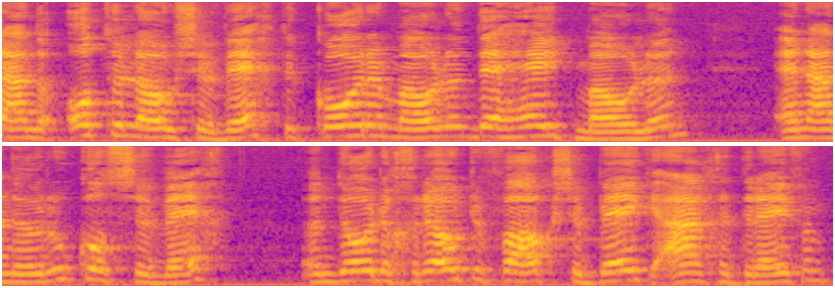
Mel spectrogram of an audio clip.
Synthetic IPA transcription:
aːndəʔɔtəlowzəʋɛχdəkoːɾəmowləndəɦejtmowlən | ʔɛnaːndərukəlˠsəʋɛχ | əndʊːɹdəχrowtəvɑlˠksəbejkaːnχədrejvən

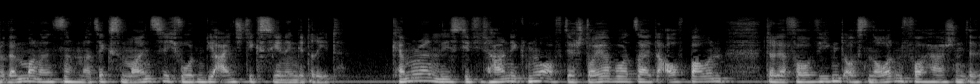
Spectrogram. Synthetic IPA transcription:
ovɛmbɐnɔʏnt͡senɦʊndɐtz̥ɛksʊn̩tnɔʏnt͡sɪçv̥ʊɐdn̩diːʔa̰ɪnʃtiːkst͡seːnənɡədʁeːt | kʰɛməʁʊnliːsd̥iːtʰitʰaːnɪknuːɐaʊfd̥eːɐʃtɔʏɐbɔɐtz̥aɪtə̰ʔa̰ʊfb̥aʊən | d̥aːdeːɐfoːɐviːɡŋ̩taʊsnɔɐdn̩foːɐɦɛɐʃn̩də

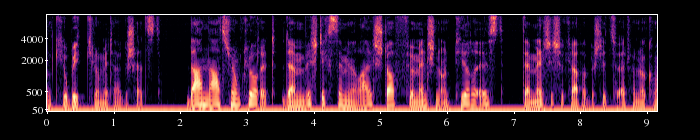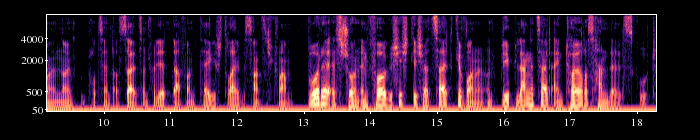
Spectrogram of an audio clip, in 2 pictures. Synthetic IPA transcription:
n̩kʰibikkʰːilomeːtʰɐɡəʃɛt͡st | d̥aːnaːt͡siʊmkʰloʁɪt | d̥eːɐvɪçtɪçstəmɪnəʁaːlʃtɔfːyːɐmɛnʃn̩ʔʊ̰ntʰːiːʁə̰ʔɪst | d̥eːɐmɛnʃlɪçəkʰœɐpɐbəʃteːtt͡suʔɛ̰tv̥aːnʊlkʰɔmanɔʏnpʁ̥ot͡sɛnta̰ʊfsz̥alt͡sʊ̰ntfɛɐliːɐt̚d̥afɔntʰɛːɡlɪçd̥ʁaɪbɪst͡sv̥ant͡sɪçɡ̥ʁam | vʊɐɾəʔɛ̰sʃoːnʔɪ̰nfoːɐɡəʃɪçtʰlɪçɐt͡saɪtɡ̥əvɔnənʔʊ̰ntb̥liːplaŋət͡saɪta̰ɪntʰɔʏʁəshandl̩sɡ̥ṵːt

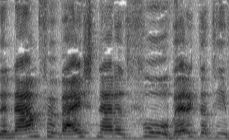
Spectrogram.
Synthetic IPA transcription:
ənaːmfərʋɛjstnaːrɦətfoːʋɛrk̚dɑtɦi

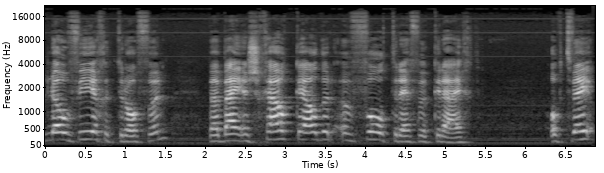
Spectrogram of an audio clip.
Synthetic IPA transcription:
tlowvɪːχətrɔfən | ʋaːrbɛjənsχɛlˠkɛlˠdərənv̥ɔlˠtrɛfəkrɛjχt | ɔptʋej

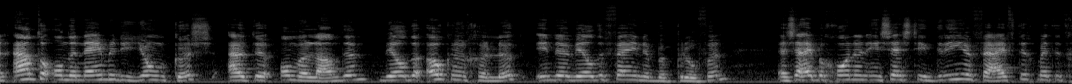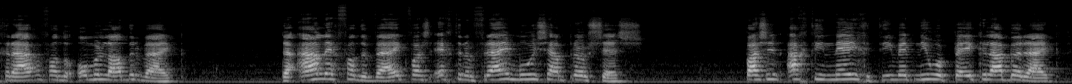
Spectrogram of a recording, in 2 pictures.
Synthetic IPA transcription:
ənaːntɑlˠʔɔndərnejməndəjɔŋkəsʔœɥt̚dəɔməlɑndənʋɪlˠdəʔowkɦɵnχəlɵkɪndəʋɪlˠdəfejnəbəpruvən | ɛnzɛjbəχonənɪnzɛstindriənvɛjftəχmɛtɦətχraːvənvɑndəʔɔməlɑndərʋɛjk | d̥əʔaːnlɛχfɑndəʋɛjkʋɑsɛχtəɾənvrɛjmuəzaːmprosɛs | pɑsɪnɑχtinːejχəntinʋɛrtniwəpejkəlabərɛjkt

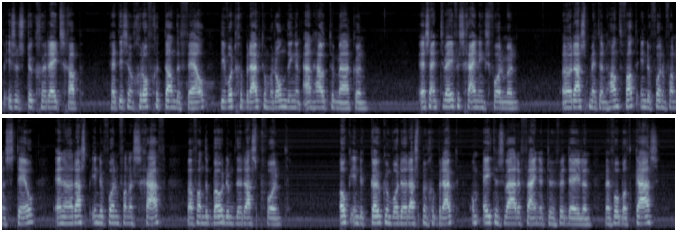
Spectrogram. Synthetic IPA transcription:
pɪ̰sənstɵkχərejtsχɑp | hətɪsənχrɔfχətɑndəv̥ɛlˠ | d̥iʋɔɹtχəbrœɥk̚tɔmrɔndɪŋəna̰ːnɦœwtəmaːkən | ʔɛɹzɛjntʋejvəɹsχɛjnɪŋsfɔrmən | ʔənrɑspmɛtənɦɑntfɑtɪndəv̥ɔrmvɑnənsteːlˠ | ʔɛnənrɑspɪndəv̥ɔrmvɑnənsχaːf | ʋaːɹvɑndəbowdəmdərɑspfɔrmt | ʔowkɪndəkøɥkənʋɔɹdənrɑspənχəbrœɥk̚t | ʔɔmejtənzʋaːɾəfɛjnətəvəɹdejlən | b̥ɛjvoːɹbeːlˠtkaːs

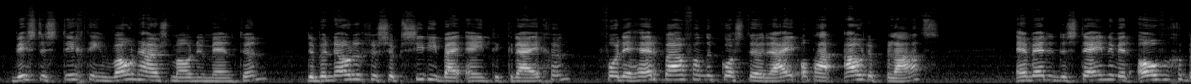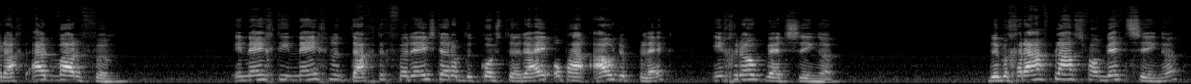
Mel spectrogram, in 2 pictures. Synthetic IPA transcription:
ʋɪsdəstɪχtɪŋʋownɦœɥsmownymɛntən | dəbənoːwdəχdəsʉpsidibɛjʔejntəkrɛjχən | v̥ʊːɹdəɦɛrbawvɑndəkɔstərɛjʔɔphaːrawdəplaːts | ʔɛnʋɛɹdəndəstejnənʋɪːrowvərχəbrɑχtʰœɥtʋɑrfən | ʔɪnːejχəntinːejχənəntɑχtəχfərejsdaːɾɔp̚dəkɔstəɾɛjʔɔpɦaːɹʔʌwdəplɛk | ɪnχrowtʋɛtsɪŋə | dəbəχraːfplaːtsfɑnʋɛtsɪŋə

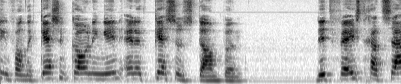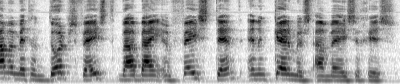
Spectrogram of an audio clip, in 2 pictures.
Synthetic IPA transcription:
ɪŋvɑndəkɛsənkownɪŋɪnɛnɦətkɛsənstɑmpən | dɪtfejstχaːtsaːmənmɛtəndɔrpsfejstʋaːɹbɛjənfejstɛntɛnənkɛrməs̬a̰ːnʋejzəχɪs

